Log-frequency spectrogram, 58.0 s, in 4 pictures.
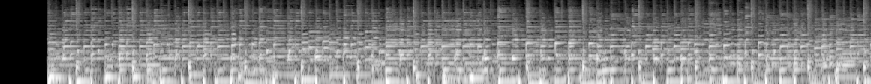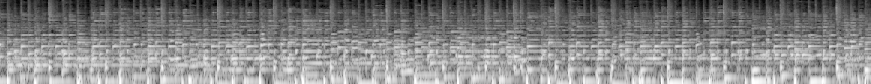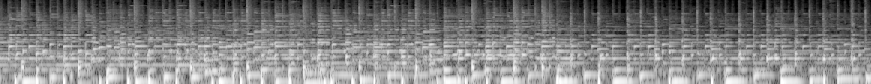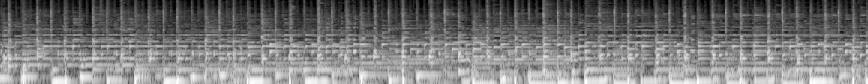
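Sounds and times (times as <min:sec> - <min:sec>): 
banjo square dance music: 0:00.8 - 0:58.0.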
